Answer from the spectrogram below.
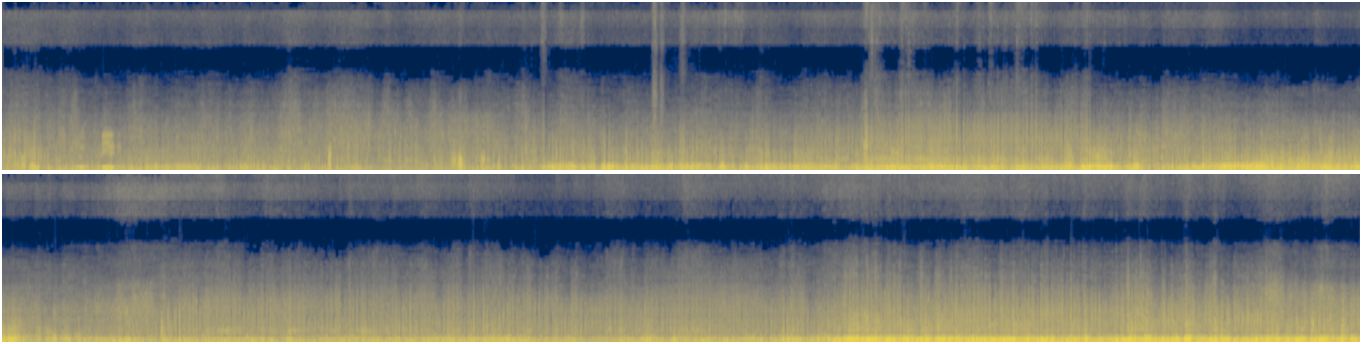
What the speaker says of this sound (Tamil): காற்று வீசுது அவங்க ஓடலாம் இருக்கு.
